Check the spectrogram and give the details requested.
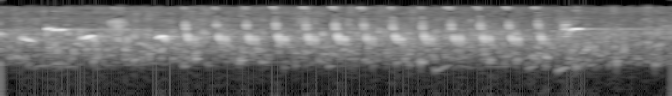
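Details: Nightingale in woodland by a babbling brook: sharp rising whistled notes introduce a brisk, regular string of repeated chirps, about six a second, closed by a high whistle.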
